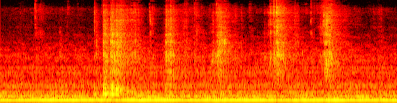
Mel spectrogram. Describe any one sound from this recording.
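Crisp raw leaves crunch as they are bitten.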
